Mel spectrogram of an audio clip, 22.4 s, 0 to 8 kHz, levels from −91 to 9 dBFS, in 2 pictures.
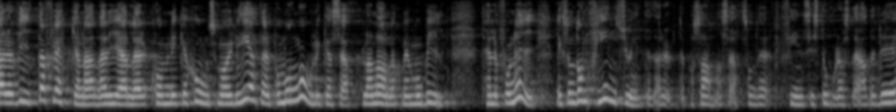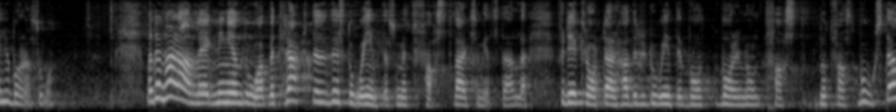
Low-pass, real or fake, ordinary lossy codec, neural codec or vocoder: none; fake; none; codec, 16 kHz, 16 kbps, FunCodec, trained on Chinese and English, 50 frames a second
